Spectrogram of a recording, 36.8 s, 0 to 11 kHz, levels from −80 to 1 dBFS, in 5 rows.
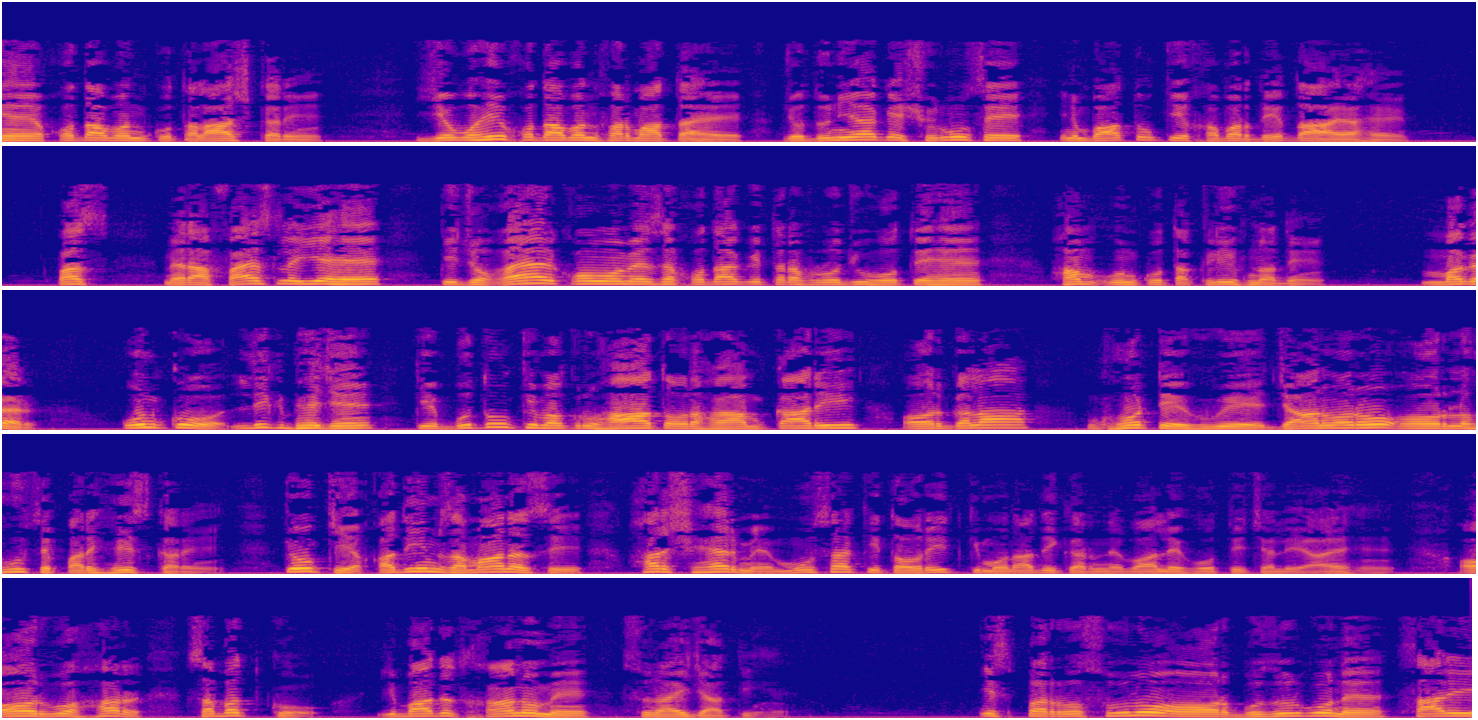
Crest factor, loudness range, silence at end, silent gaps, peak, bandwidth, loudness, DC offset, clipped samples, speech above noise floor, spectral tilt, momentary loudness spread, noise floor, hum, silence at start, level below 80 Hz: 16 dB; 4 LU; 0 s; none; -2 dBFS; 8.4 kHz; -19 LUFS; under 0.1%; under 0.1%; 29 dB; -7 dB/octave; 11 LU; -47 dBFS; none; 0 s; -58 dBFS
